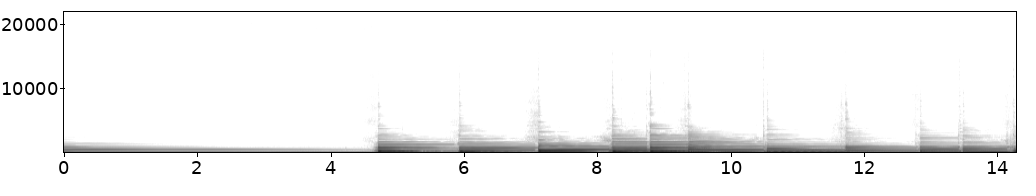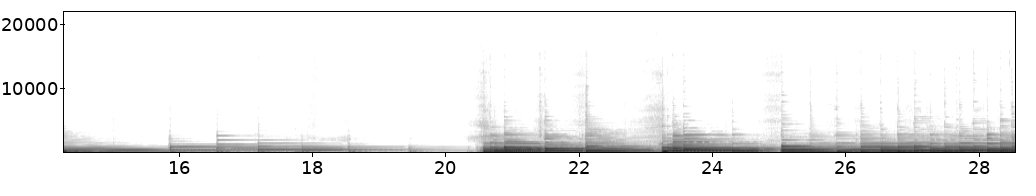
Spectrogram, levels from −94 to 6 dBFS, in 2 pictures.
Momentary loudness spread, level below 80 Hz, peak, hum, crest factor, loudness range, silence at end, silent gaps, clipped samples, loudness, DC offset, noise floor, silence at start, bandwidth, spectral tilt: 23 LU; -70 dBFS; -6 dBFS; none; 18 dB; 20 LU; 0 s; none; under 0.1%; -23 LUFS; under 0.1%; -70 dBFS; 0 s; 3.1 kHz; -12.5 dB/octave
